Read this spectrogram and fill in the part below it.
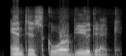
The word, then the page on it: Antiscorbutic: American English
